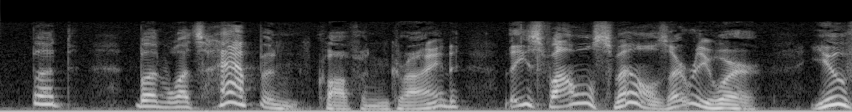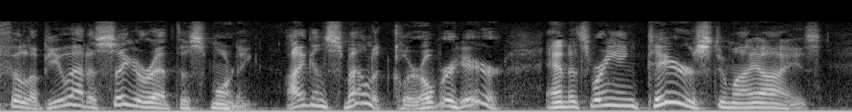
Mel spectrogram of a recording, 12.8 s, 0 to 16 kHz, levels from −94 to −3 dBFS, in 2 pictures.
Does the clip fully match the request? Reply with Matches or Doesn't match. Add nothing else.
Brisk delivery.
Doesn't match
